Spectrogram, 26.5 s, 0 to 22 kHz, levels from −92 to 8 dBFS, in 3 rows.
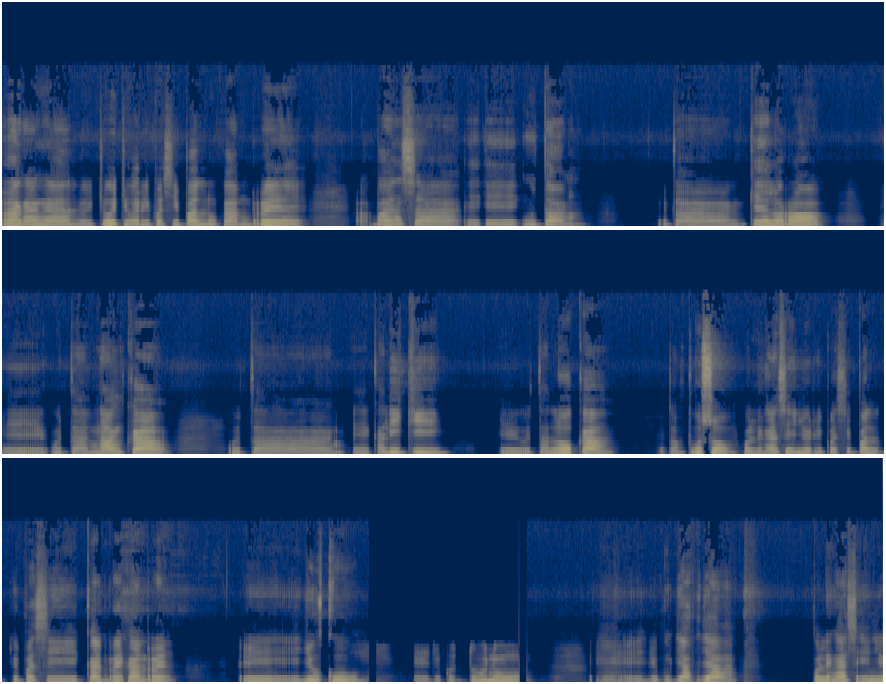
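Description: A speech recording in which the input most likely switched to a poorer device between 21.32 and 22.90 s. After an 80 ms silence at the switch, the band stops near 3.8 kHz, making the sound dull and boxy, with a faint new noise floor and a roughly unchanged level.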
